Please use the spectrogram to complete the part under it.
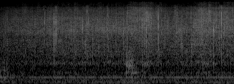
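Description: Sweet potato fries frying in oil in a pan on a stovetop, a steady loud sizzle that holds throughout with faint crackles and no talking.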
